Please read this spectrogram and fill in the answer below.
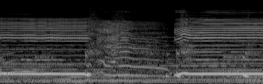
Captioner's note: inhales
